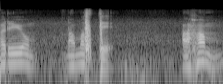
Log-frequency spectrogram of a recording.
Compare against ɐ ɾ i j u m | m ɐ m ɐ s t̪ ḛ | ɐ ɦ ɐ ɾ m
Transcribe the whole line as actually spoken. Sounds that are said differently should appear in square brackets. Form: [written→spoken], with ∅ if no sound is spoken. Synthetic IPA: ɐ ɾ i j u m | [m→n] ɐ m ɐ s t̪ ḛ | ɐ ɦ ɐ [ɾ→∅] m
